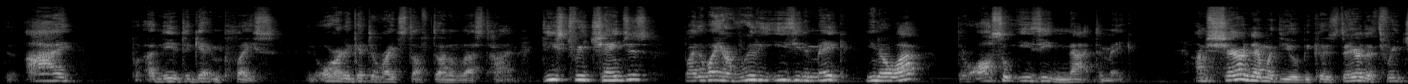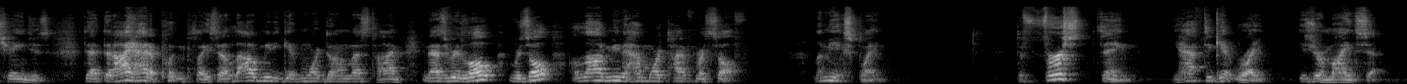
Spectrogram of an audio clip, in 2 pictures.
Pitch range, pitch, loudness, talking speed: 145-195 Hz, 165 Hz, -28 LUFS, 200 wpm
